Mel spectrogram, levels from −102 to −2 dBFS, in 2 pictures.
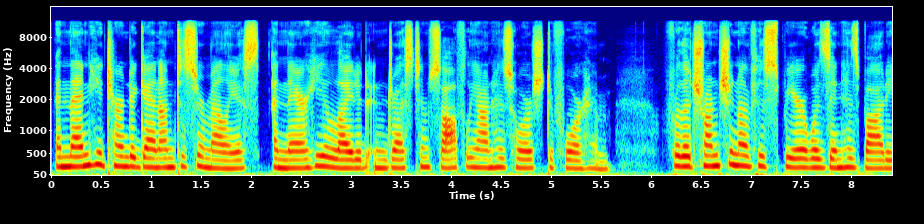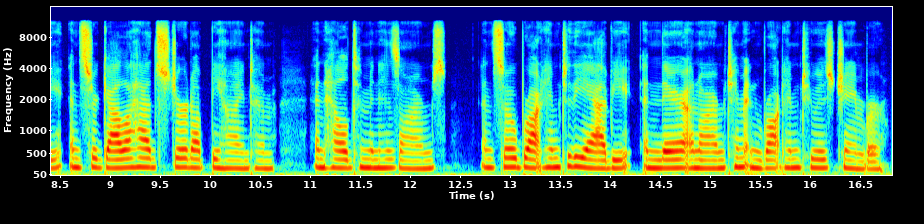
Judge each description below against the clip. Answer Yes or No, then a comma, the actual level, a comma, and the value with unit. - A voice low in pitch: No, high, 190 Hz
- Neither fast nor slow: No, fast, 220 wpm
